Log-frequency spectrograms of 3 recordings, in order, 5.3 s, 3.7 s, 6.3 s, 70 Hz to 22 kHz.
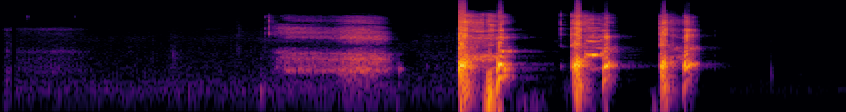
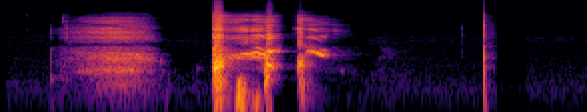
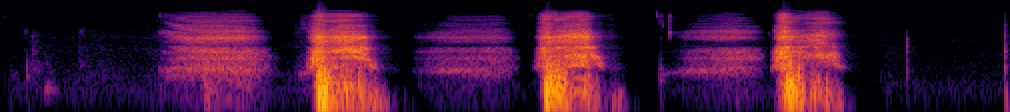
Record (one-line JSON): {"three_cough_length": "5.3 s", "three_cough_amplitude": 32768, "three_cough_signal_mean_std_ratio": 0.26, "cough_length": "3.7 s", "cough_amplitude": 32768, "cough_signal_mean_std_ratio": 0.33, "exhalation_length": "6.3 s", "exhalation_amplitude": 32768, "exhalation_signal_mean_std_ratio": 0.35, "survey_phase": "beta (2021-08-13 to 2022-03-07)", "age": "65+", "gender": "Female", "wearing_mask": "No", "symptom_cough_any": true, "symptom_runny_or_blocked_nose": true, "symptom_headache": true, "symptom_onset": "3 days", "smoker_status": "Ex-smoker", "respiratory_condition_asthma": false, "respiratory_condition_other": true, "recruitment_source": "Test and Trace", "submission_delay": "1 day", "covid_test_result": "Positive", "covid_test_method": "RT-qPCR", "covid_ct_value": 23.9, "covid_ct_gene": "N gene"}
